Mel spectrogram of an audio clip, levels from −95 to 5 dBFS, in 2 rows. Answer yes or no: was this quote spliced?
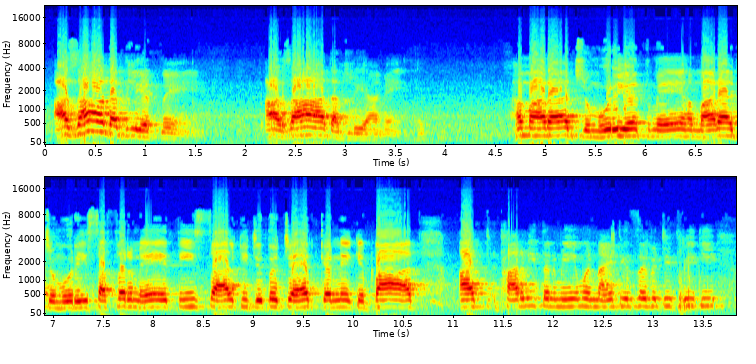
no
